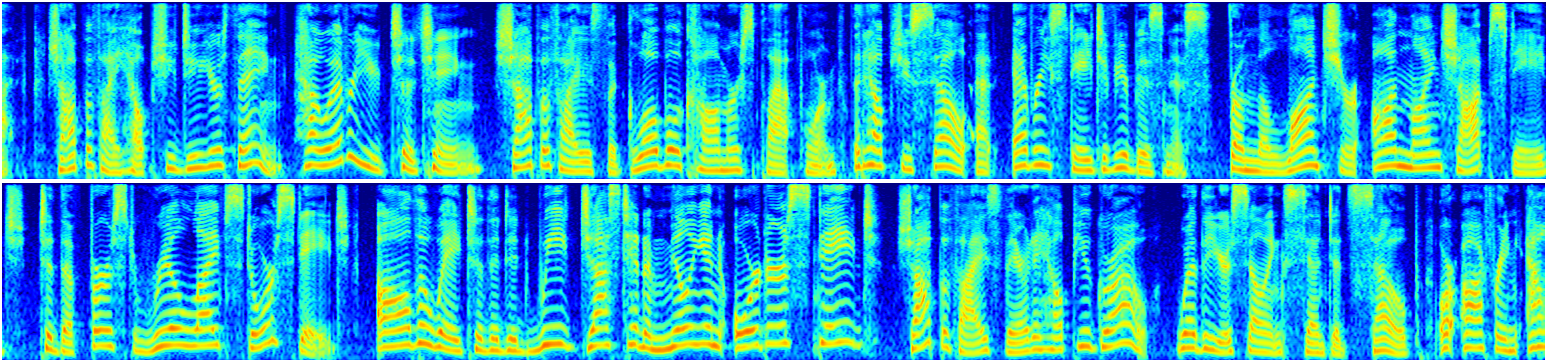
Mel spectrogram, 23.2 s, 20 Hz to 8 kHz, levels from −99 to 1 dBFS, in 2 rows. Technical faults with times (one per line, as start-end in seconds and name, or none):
none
